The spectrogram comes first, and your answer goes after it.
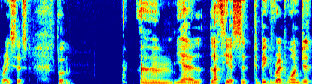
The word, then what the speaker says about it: Latias: definitely my most favorite is Latias that's Latias that's the red one it's not Latios it's kind of hard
